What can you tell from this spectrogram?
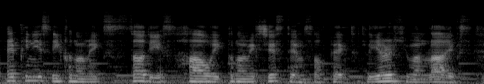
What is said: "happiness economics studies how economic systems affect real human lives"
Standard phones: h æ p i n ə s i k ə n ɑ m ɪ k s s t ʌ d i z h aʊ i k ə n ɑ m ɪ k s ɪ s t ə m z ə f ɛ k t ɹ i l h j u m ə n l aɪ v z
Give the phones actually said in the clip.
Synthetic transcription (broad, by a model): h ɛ p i n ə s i k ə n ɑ m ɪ k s s t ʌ d i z h aʊ i k ə n ɑ m ɪ k s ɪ s t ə m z ə f ɛ k t l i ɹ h j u m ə n l aɪ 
